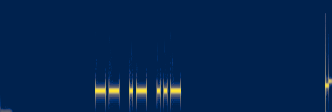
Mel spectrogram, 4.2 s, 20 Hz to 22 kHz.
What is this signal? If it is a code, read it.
Morse code, heard as a keyed tone, about 28 wpm, 700 Hz. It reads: MAU
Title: USA Call Sign Postfixes - 3 Letters 28wpm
